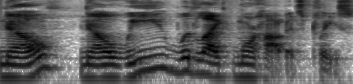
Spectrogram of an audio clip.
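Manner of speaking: normal talking voice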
